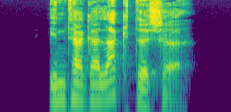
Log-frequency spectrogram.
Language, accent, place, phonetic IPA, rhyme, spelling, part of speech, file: German, Germany, Berlin, [ˌɪntɐɡaˈlaktɪʃə], -aktɪʃə, intergalaktische, adjective, De-intergalaktische.ogg
- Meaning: inflection of intergalaktisch: 1. strong/mixed nominative/accusative feminine singular 2. strong nominative/accusative plural 3. weak nominative all-gender singular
